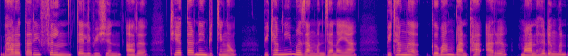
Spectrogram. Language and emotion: Bodo, neutral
